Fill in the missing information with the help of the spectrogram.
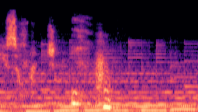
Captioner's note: voiceover; June laughs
